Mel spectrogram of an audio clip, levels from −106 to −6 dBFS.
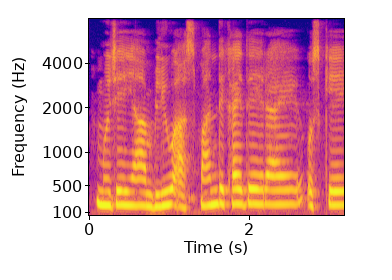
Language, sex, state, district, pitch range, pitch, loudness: Hindi, female, Maharashtra, Washim, 200-220 Hz, 210 Hz, -12 LUFS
